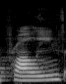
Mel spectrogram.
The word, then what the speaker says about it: pralines: and sally creamy original creamy pralines and or pralines if you say it correctly and i've seen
